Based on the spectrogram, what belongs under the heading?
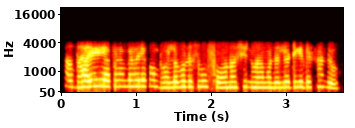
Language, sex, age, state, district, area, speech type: Odia, female, 30-45, Odisha, Bhadrak, rural, conversation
